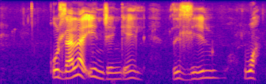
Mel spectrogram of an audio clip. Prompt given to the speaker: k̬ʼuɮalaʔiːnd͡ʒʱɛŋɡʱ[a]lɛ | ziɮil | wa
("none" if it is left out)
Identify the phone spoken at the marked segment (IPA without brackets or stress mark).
ɛ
